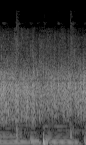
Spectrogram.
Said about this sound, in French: je vous demande de faire un tonnerre d'applaudissements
